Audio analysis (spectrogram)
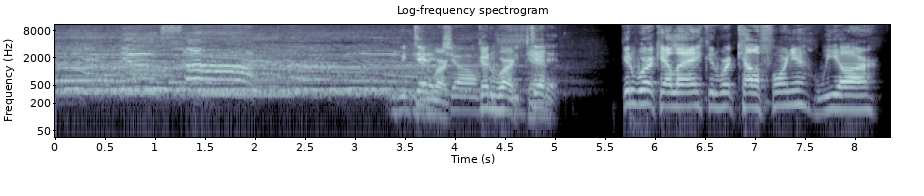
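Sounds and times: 
crowd booing: 0:00.0 - 0:05.4
speech: 0:03.4 - 0:05.1, 0:05.7 - 0:08.3.

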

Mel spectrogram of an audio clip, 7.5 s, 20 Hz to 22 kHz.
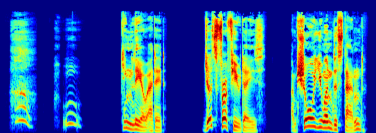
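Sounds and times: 
person gasping in imitation of startled animals: 0:00.2 - 0:01.6
speech: 0:01.2 - 0:01.7, 0:02.4 - 0:03.4, 0:04.0 - 0:07.4.

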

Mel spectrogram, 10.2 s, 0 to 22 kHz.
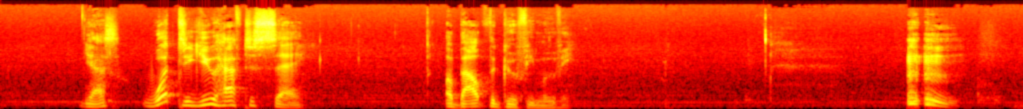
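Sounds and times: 
speech: 0:00.8 - 0:03.1, 0:04.4 - 0:05.8
rough guttural throat clearing: 0:09.0 - 0:09.7.

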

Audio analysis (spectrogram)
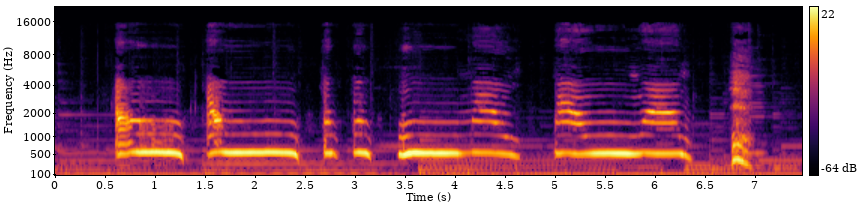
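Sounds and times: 
baby cheetah calling: 0:00.6 - 0:06.6.

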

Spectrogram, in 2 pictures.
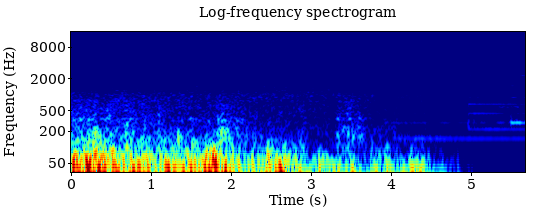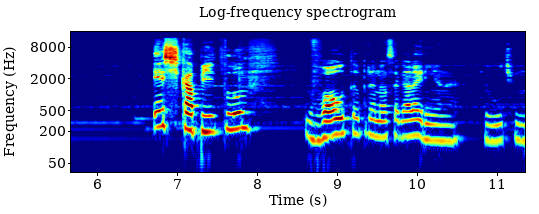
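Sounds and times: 
gusting storm wind: 0:00.0 - 0:04.8
deep sustained thunder rumbling: 0:00.0 - 0:04.9
speech: 0:06.7 - 0:11.3.

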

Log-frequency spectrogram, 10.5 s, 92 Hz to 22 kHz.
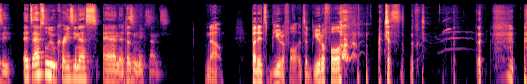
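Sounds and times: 
speech: 0:00.0 - 0:03.4, 0:04.1 - 0:08.6, 0:09.5 - 0:10.3
cat meowing for bacon: 0:08.9 - 0:09.6.

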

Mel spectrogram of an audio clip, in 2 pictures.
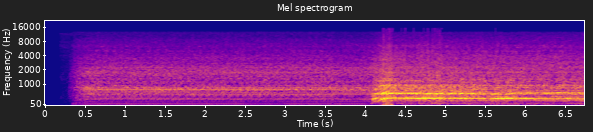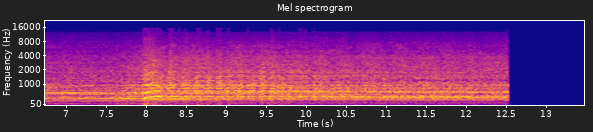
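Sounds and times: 
Aston Martin AMR22 Formula 1 car engine firing up and revving: 0:03.4 - 0:12.6.

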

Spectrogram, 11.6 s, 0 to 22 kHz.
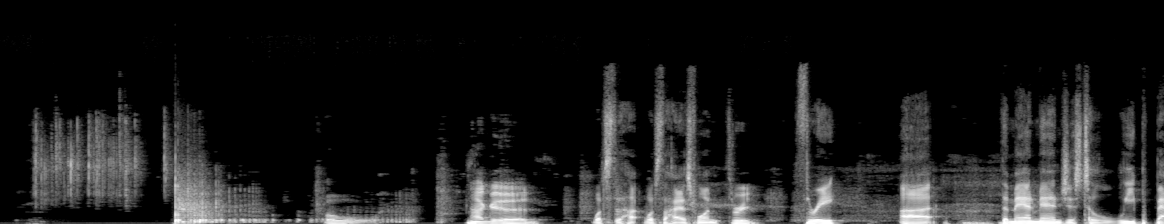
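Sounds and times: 
dice rattling in a cupped hand: 0:00.3 - 0:01.8
dice clattering on a hard surface: 0:00.3 - 0:02.8
speech: 0:03.2 - 0:03.9, 0:04.7 - 0:11.6.

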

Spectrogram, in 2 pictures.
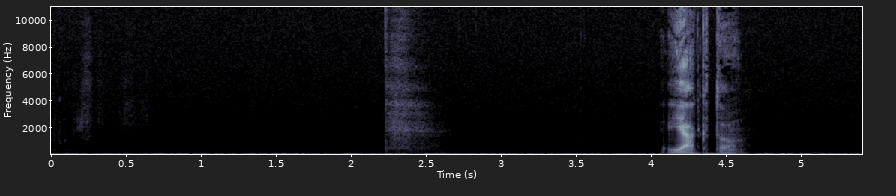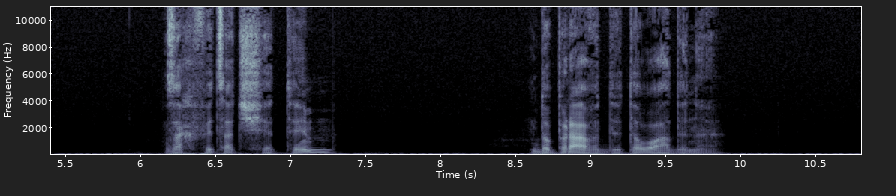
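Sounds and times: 
book pages being flipped while someone searches for a quotation: 0:00.0 - 0:00.7
speech: 0:04.1 - 0:04.7, 0:06.2 - 0:07.4, 0:08.6 - 0:09.9.

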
